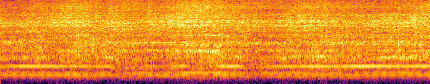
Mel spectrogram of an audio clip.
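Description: Faint steady hum made of several sustained tones over a light hiss; some of the tones shift slightly in pitch about halfway through.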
